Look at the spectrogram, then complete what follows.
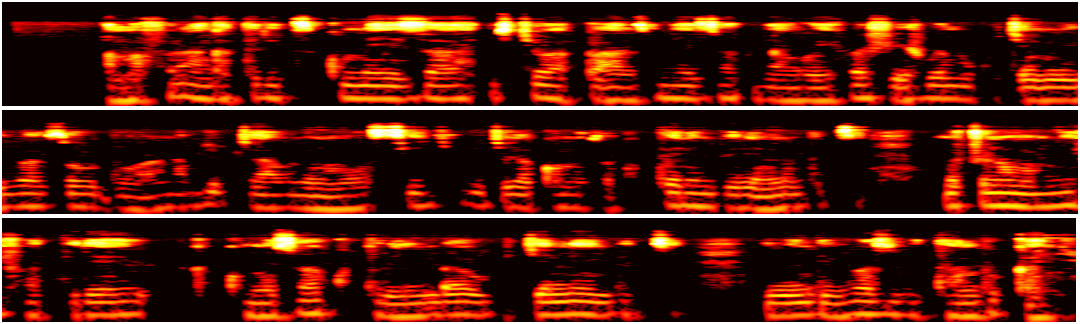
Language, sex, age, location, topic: Kinyarwanda, male, 18-24, Kigali, finance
